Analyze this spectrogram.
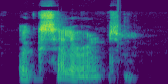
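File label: "accelerant", British English; pronunciation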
